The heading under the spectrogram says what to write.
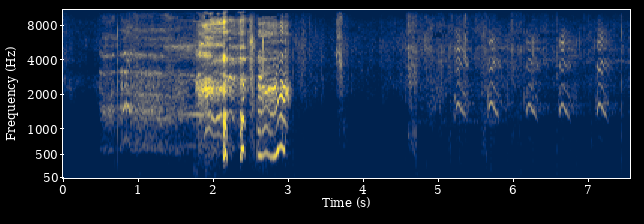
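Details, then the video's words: Young black rooster, raised from a chick, giving an odd failed crow likened to a bad five-chime train whistle: a strained, wavering, warbling cry lasting about two seconds, followed by softer clucks and short chirping notes. "ever heard a crow like this?"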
